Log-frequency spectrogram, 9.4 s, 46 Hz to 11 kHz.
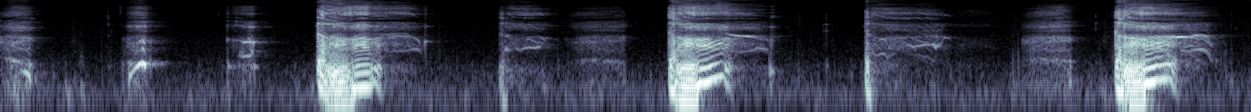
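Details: Repeated throaty coughs and gagging, choking bursts separated by pauses, about 18 a minute: a choking cough with laboured breathing after a 20-minute workout / morning walk.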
